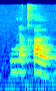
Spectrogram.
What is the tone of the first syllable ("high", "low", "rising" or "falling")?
falling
